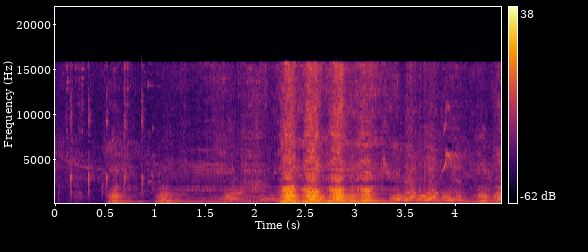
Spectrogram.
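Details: Kangal dogs at a Turkish breeding farm barking in a dense, overlapping chorus of deep, rough barks that swell loudly midway and keep going to the end, with a low hum underneath.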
